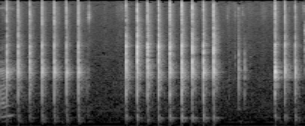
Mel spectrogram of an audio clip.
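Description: Red plastic measuring spoon tapping rapidly against a small plastic container of glitter, knocking the glitter out of the spoon. The taps come as sharp clicks about seven a second, in two quick runs with a short pause between, and a couple more near the end.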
